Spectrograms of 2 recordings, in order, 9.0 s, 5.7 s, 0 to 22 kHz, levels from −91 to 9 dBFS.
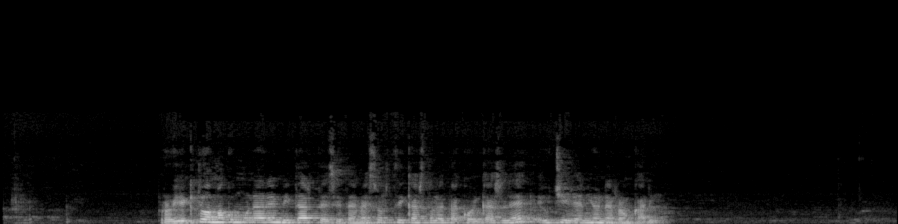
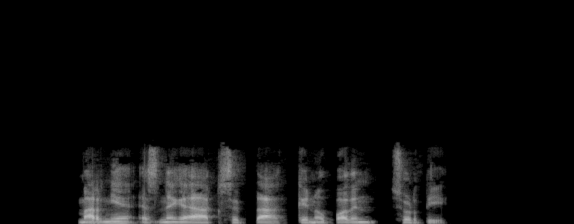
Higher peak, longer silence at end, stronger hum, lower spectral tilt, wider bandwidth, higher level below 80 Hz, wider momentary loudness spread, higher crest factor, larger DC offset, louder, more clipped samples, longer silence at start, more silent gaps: first, -4 dBFS vs -8 dBFS; first, 2.3 s vs 1.3 s; neither; first, -9 dB/octave vs -4.5 dB/octave; about the same, 7.4 kHz vs 8 kHz; about the same, -66 dBFS vs -66 dBFS; about the same, 10 LU vs 11 LU; about the same, 18 dB vs 20 dB; neither; first, -21 LUFS vs -27 LUFS; neither; first, 1.6 s vs 0.8 s; second, none vs 2.48-2.56 s, 2.90-2.98 s, 3.78-3.92 s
